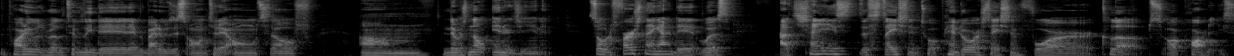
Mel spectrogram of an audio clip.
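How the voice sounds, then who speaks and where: With an American accent, a man speaks at a moderate pace and fairly low pitch with ordinary variation. Audible room echo surrounds his voice. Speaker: vlogger. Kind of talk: casual monologue. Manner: hesitant, many fillers.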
